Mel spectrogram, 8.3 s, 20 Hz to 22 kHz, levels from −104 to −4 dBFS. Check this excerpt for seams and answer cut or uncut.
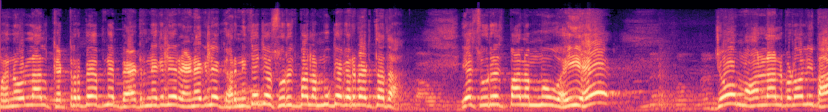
uncut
